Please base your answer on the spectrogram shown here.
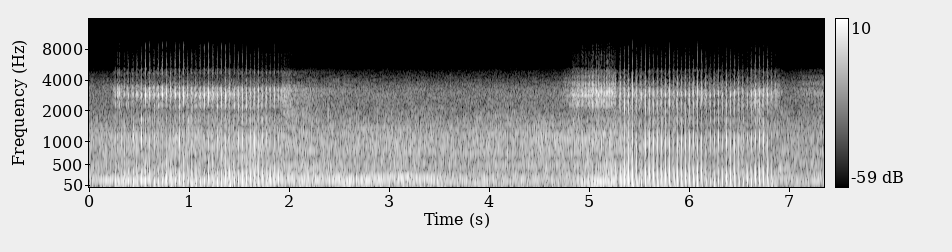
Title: Cute Animals Snoring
